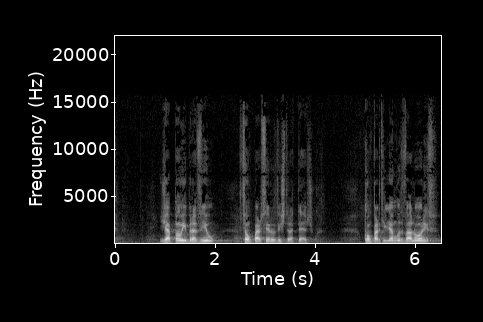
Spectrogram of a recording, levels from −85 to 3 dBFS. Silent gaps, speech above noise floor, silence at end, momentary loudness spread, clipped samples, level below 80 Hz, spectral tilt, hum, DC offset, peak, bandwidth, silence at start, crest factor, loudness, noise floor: none; 36 dB; 0.15 s; 15 LU; under 0.1%; -64 dBFS; -6 dB/octave; none; under 0.1%; -6 dBFS; 15.5 kHz; 0.9 s; 18 dB; -21 LUFS; -57 dBFS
